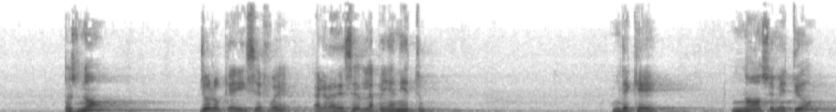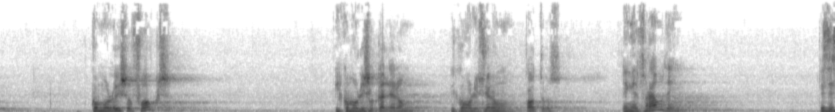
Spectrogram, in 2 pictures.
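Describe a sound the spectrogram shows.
An elderly man speaks slowly and deliberately into a microphone, with pauses between phrases, in a large echoing hall.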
